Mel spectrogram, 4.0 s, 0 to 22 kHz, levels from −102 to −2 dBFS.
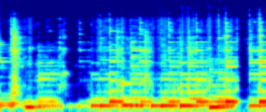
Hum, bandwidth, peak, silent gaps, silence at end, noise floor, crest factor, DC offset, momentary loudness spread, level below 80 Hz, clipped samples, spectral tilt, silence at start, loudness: none; 10 kHz; -6 dBFS; none; 0 s; -37 dBFS; 12 dB; under 0.1%; 13 LU; -50 dBFS; under 0.1%; -7.5 dB/octave; 0 s; -18 LUFS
